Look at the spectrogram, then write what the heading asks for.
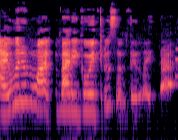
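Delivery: speaking through tears. Talking about a topic that is very sensitive to the speaker, crying. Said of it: "I'm sorry. I cry so much".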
